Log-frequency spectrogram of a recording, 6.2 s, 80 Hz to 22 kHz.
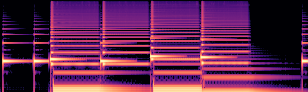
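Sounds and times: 
chiptune music on SID CSG8580R5 chip: 1.0 - 6.1.

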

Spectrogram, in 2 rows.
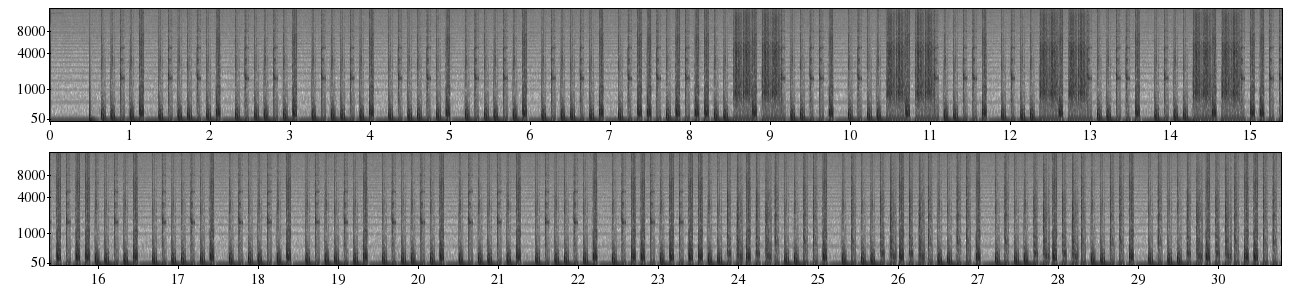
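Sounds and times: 
drummy beat on CSG8580R5: 0.6 - 30.7.

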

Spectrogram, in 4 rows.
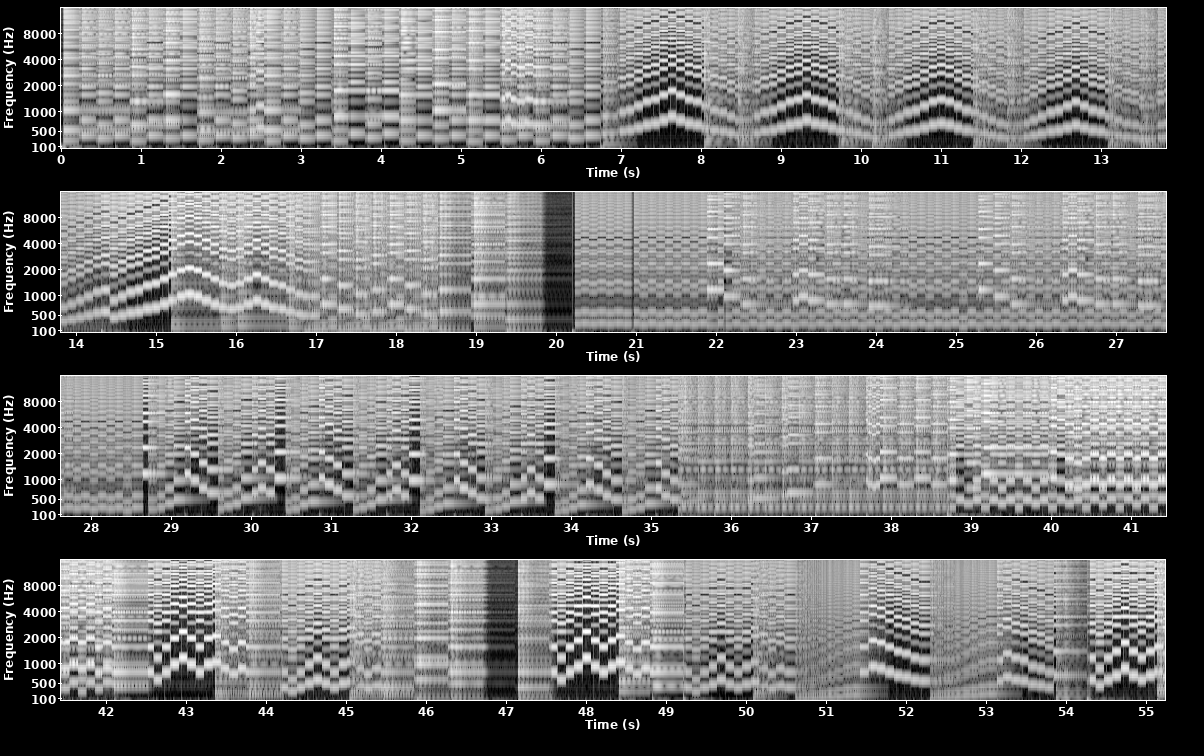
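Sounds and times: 
sonata on a SID chip: 0.0 - 55.2.

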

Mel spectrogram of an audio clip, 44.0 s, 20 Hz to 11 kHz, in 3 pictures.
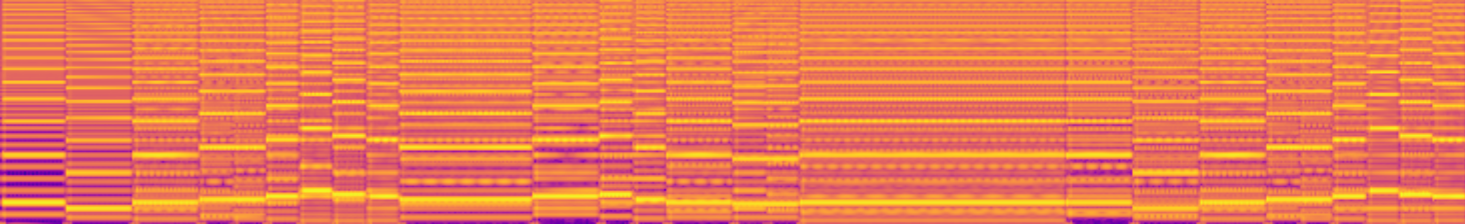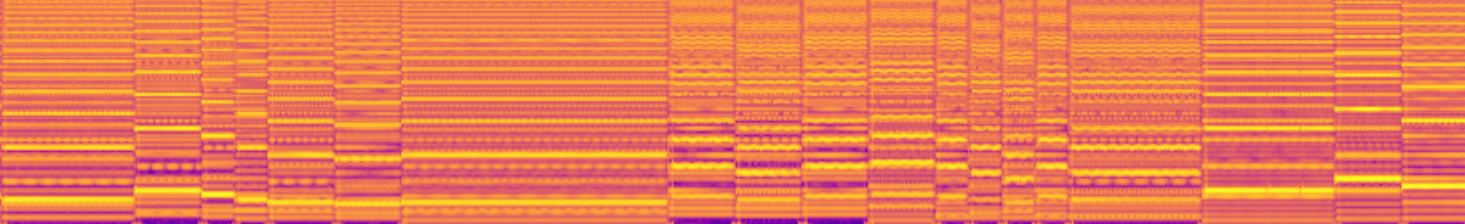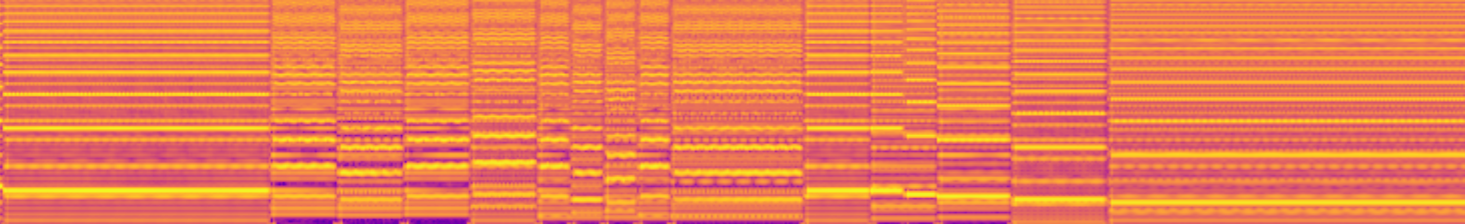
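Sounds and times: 
national anthem on a MOS6581R3 sound chip: 0.0 - 43.9.

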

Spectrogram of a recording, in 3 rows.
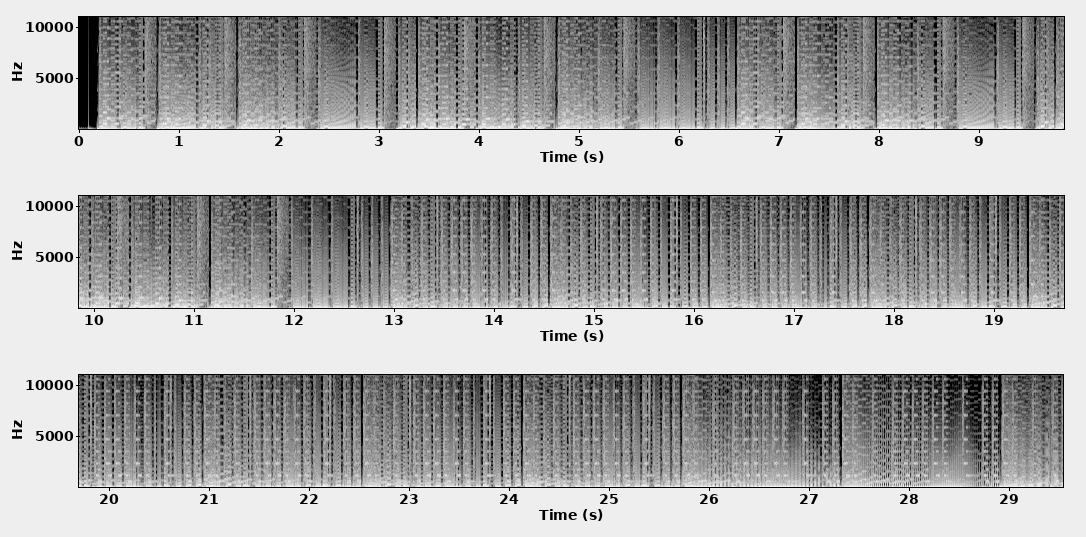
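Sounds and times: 
chiptune music on CSG8580R5 SID chip: 0.2 - 29.5.

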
